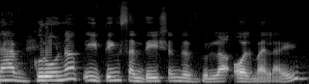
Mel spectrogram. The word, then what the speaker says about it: Sandesh: So I'm from Calcutta and I have grown up eating sandesh and rasgulla all my life. I think all And Bengalis will be very offended if you don't pronounce that right. So it's Sandesh.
